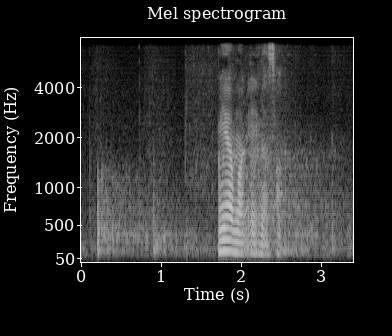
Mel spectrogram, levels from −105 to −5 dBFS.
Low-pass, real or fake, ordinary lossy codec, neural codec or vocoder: 7.2 kHz; fake; none; vocoder, 22.05 kHz, 80 mel bands, HiFi-GAN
